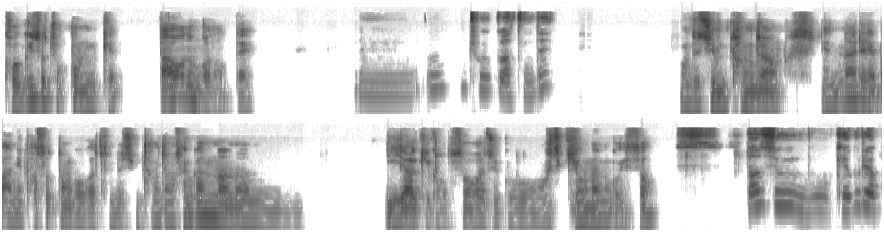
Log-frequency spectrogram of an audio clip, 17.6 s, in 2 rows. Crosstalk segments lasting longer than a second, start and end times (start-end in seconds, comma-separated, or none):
none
